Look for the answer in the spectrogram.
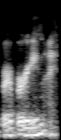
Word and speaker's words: berberine: I can never say Berberine. I should have seen that one coming. Everything You Didn't Know. Did I say that wrong, Dr. Jen? – You said it correctly.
